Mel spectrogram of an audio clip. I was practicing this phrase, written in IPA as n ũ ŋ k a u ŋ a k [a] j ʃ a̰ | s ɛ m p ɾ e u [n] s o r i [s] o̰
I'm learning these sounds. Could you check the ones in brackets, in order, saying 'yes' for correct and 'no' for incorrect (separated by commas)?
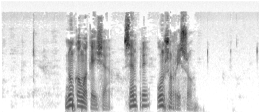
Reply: no, no, yes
